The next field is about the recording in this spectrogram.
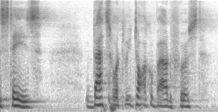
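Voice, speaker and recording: A man talks at a moderate pace. Audible room echo and noticeable background noise fill the recording. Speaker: hospitality educator. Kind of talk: conference presentation. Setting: stage with audience.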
